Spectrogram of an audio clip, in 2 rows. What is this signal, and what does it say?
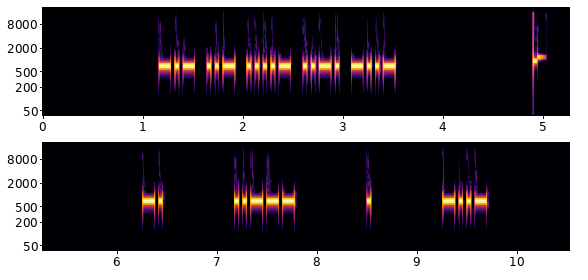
Morse code, heard as a keyed tone, about 31 wpm, spaced as for 17 wpm, 700 Hz. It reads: KU4FX N2EX
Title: USA Call Signs - 6x Character Spacing - 30wpm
